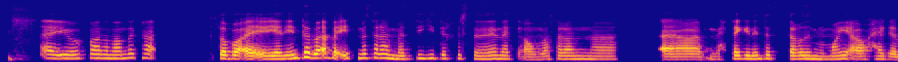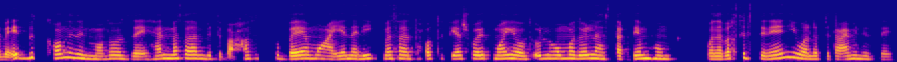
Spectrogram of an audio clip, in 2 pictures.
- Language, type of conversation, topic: Arabic, podcast, إزاي نقدر نوفر ميّه أكتر في حياتنا اليومية؟
- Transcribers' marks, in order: tapping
